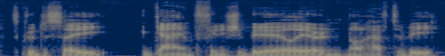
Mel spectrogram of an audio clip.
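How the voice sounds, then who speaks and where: Casting: Australian male host, fairly low voice, dry close sound, slangy laddish solo chat. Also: monotone, fairly quick, smooth, no echo. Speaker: fantasy football show host. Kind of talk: casual solo chat with anecdotes.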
